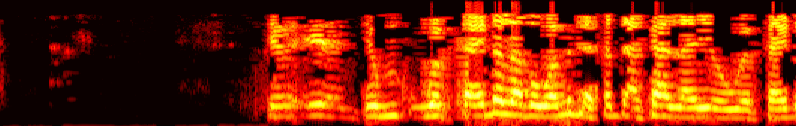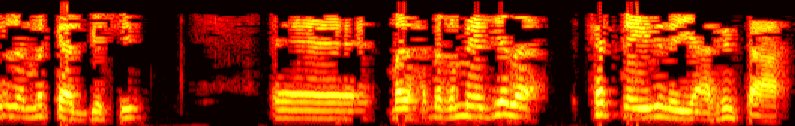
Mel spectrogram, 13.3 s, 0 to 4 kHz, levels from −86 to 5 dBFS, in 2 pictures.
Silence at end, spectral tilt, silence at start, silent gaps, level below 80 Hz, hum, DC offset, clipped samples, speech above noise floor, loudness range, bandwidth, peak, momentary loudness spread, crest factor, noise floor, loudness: 0.1 s; -8.5 dB/octave; 2.25 s; none; -58 dBFS; none; under 0.1%; 0.2%; 65 dB; 6 LU; 4 kHz; 0 dBFS; 11 LU; 14 dB; -78 dBFS; -12 LUFS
